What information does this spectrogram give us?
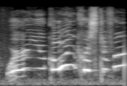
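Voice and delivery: very high, loud rabbit voices; young rabbits. A narrator's reading. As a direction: squeak it after him. Rabbits call after him.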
